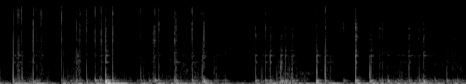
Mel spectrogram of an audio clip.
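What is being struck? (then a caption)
Metal wire-mesh microphone grille tapped with long nails. Long acrylic nails tap rapidly and scratch around the hollow metal wire-mesh grille of a studio condenser microphone. The result is a quick, uneven run of dull, bass-heavy thumps layered with scratchy, brushing rasps, with a few sharper clicks that stop almost at once.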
